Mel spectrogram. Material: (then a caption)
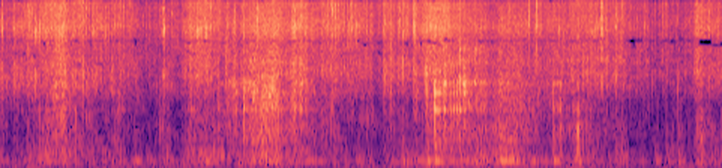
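Soap. Fingers with long pink nails rub and crush a large pile of orange-yellow crumbled dried soap flakes and curls. A continuous dry, bright crinkling and crunching is heard, with small crisp snaps rising over the steady rustle.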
